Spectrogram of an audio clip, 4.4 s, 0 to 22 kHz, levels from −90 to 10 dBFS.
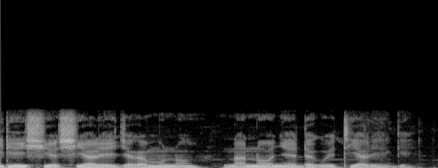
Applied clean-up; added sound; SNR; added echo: none; none; none; none.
